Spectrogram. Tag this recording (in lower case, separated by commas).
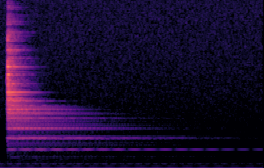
musical instrument, music, percussion, gong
